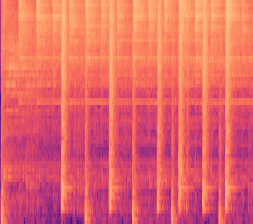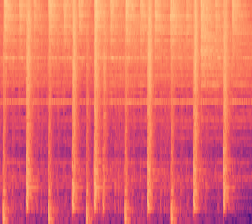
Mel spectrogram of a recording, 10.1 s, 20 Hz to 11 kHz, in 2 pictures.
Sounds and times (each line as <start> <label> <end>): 0.0 Ride cymbal 10.1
